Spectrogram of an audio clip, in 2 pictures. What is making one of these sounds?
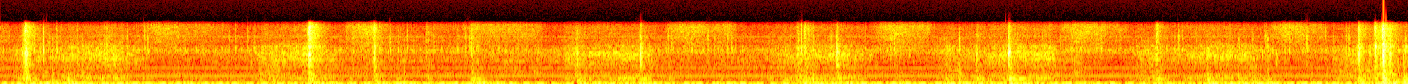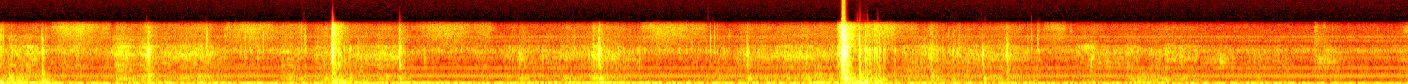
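A small motor hums steadily inside a pipe.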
